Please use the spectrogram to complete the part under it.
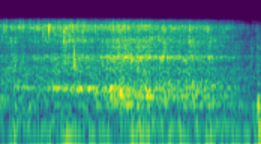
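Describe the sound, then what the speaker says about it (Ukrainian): Half a litre of milk poured into a bowl, a steady, continuous liquid stream splashing evenly for a couple of seconds, close and fairly loud. "Спочатку додаю півлітра молока."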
